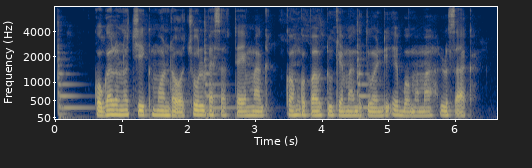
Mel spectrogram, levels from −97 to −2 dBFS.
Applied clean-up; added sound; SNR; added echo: none; Bowed string instrument; 17 dB; none.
